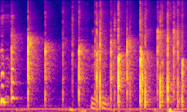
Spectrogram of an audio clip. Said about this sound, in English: Okay, stop. It actually doesn't sound very good when you clap on a podcast. No. People love a sudden loud noise.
